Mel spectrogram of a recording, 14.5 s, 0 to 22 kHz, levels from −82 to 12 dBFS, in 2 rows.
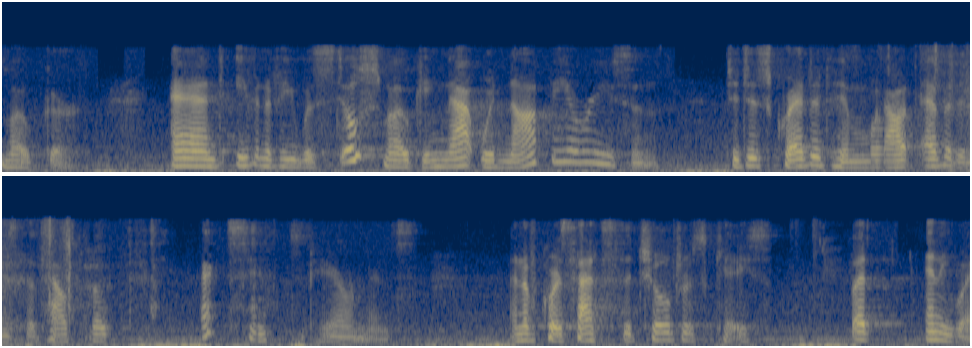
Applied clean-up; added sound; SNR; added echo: none; none; none; none.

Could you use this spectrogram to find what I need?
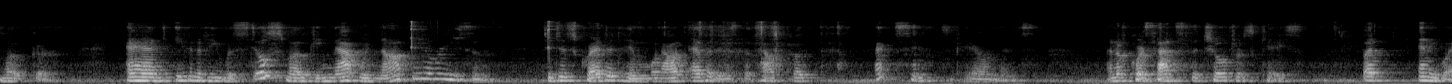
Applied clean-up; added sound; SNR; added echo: none; Shatter; 19 dB; reverberation time 0.6 s.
